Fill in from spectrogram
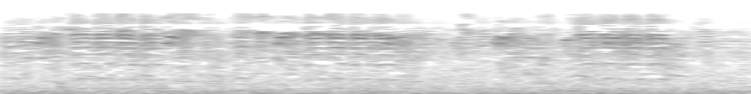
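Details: Zebra finch (Taeniopygia guttata), calls.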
